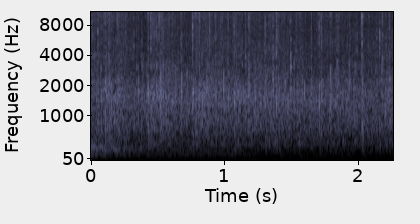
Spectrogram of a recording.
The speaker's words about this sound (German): Lass uns unseren Locations einen großen Applaus geben. Come on. Mega schön. Amazing. Amazing.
